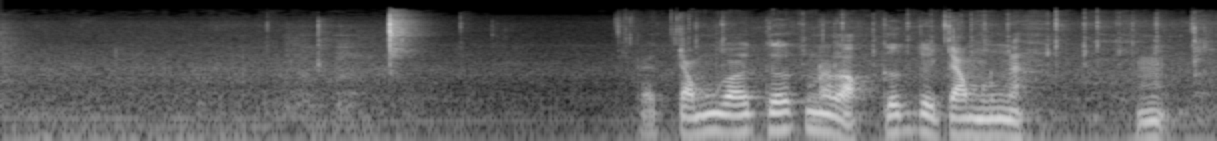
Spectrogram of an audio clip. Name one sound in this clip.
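A fishing reel clicks and rattles as hands handle it.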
